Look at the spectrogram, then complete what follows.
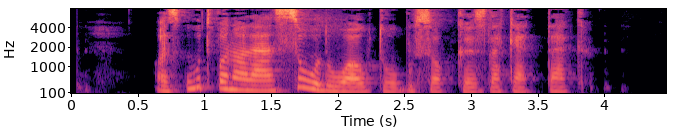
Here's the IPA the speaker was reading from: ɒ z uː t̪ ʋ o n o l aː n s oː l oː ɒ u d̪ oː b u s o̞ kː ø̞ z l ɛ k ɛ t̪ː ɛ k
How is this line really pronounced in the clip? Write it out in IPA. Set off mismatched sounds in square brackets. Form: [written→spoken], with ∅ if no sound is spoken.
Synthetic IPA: ɒ z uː t̪ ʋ o n [o→ɒ] l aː n s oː l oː ɒ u [d̪→t̪] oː b u s o̞ kː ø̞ z l ɛ k ɛ t̪ː ɛ k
